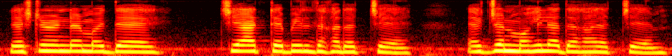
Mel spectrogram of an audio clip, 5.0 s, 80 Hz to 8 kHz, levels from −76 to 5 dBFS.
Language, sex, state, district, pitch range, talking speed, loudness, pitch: Bengali, female, Assam, Hailakandi, 245-275 Hz, 120 wpm, -15 LUFS, 260 Hz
